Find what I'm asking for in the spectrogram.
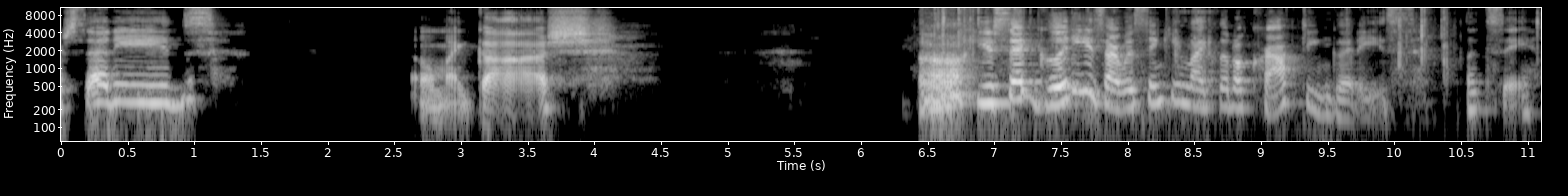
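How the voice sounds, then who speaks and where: Gushing woman with a lively voice. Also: mid-range voice, a little hiss or hum. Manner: gushing, excitable, gasps and exclaims often. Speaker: craft vlogger. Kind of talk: casual unboxing chat. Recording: echoey room.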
